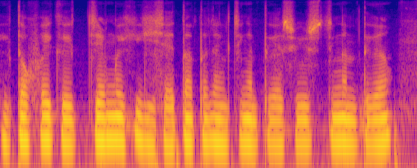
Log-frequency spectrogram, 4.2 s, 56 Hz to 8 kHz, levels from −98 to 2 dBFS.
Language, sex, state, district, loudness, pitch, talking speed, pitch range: Wancho, male, Arunachal Pradesh, Longding, -15 LUFS, 120 Hz, 260 wpm, 115-125 Hz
